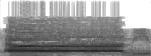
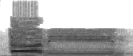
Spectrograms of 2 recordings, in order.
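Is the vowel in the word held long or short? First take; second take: long; short. First: The vowel is drawn out very long. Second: The vowel is held only briefly. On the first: The speaker calls it wrong. "don't over elongate it by saying Ameen. That's incorrect" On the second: The speaker calls it right. "It's supposed to be Ameen"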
